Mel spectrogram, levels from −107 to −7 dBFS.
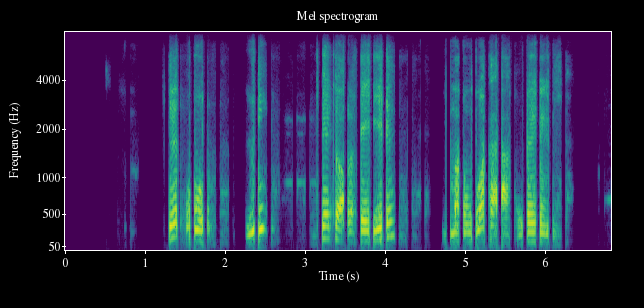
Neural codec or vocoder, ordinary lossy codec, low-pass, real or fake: codec, 44.1 kHz, 2.6 kbps, SNAC; Opus, 32 kbps; 7.2 kHz; fake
